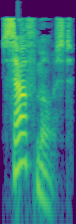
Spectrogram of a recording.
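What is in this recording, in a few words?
"southmost", English, British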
